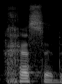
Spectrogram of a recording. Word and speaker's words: chesed: The Hebrew word, it's fun to say, chesed. You got to get that little raspy sound at the beginning there.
